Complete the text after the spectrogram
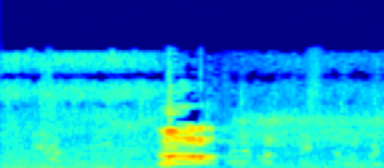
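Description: A young girl squeals excitedly nearby.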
